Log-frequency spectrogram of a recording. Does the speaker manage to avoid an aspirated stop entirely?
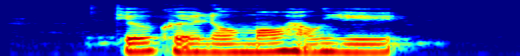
no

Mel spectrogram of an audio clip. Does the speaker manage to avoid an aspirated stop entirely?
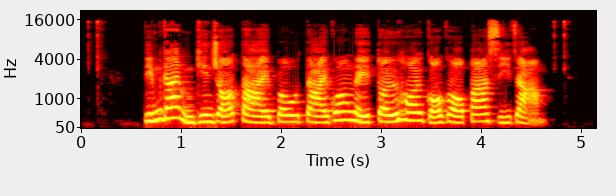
yes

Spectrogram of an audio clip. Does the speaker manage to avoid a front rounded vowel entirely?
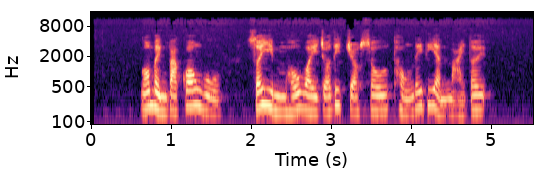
no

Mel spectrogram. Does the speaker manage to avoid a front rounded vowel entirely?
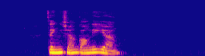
no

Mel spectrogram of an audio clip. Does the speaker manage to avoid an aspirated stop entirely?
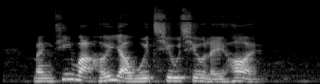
no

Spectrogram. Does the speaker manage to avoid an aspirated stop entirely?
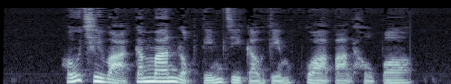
no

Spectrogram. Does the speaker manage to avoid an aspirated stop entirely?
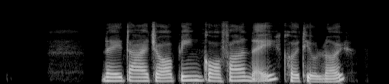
no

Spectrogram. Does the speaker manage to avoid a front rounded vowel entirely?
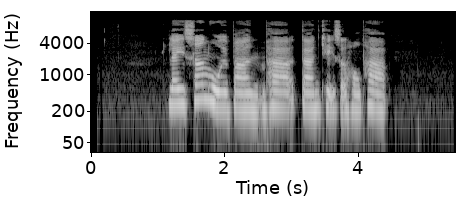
yes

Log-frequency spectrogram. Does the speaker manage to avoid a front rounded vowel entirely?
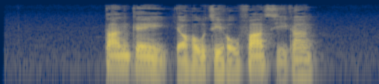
yes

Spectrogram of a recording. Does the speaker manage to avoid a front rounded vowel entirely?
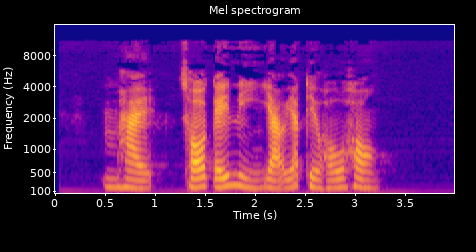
yes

